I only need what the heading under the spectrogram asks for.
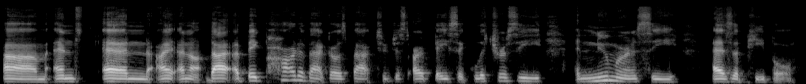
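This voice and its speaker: A woman, a guest scientist, answering interview questions earnestly and thoughtfully, with frequent soft laughs. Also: rumbling low, moderate pace. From Bahamas.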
